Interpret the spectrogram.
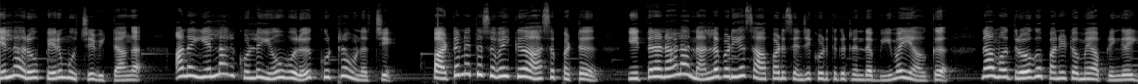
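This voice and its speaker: High-pitched, animated woman storyteller. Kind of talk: scripted moral story narration.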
